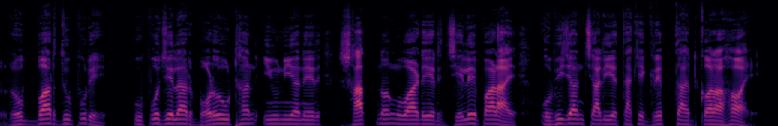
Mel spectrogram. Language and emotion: Bengali, neutral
